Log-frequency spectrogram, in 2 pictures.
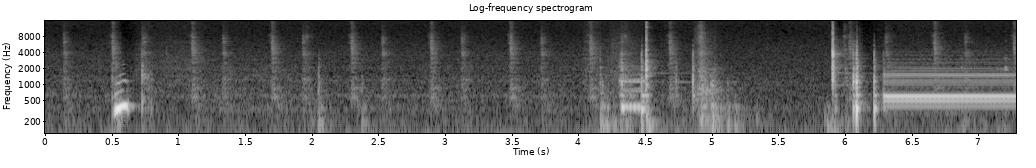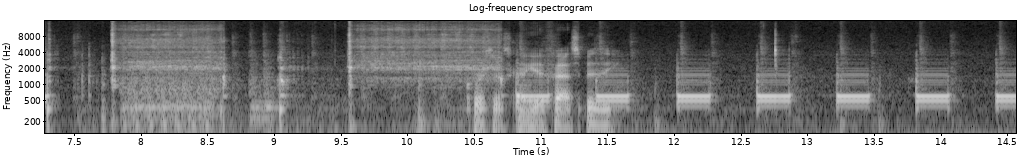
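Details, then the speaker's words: Automatic Electric Model 880 Executive Speaker Phone, long stored in a basement, taken off-hook on test line: clicks settle into a steady, full dial tone, then evenly spaced ringback bursts; phone line working normally. "okay it's a hook now hey listen to that big dial tone"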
